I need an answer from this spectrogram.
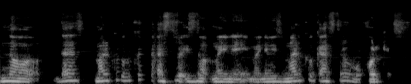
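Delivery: ordinary talk, nothing marked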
